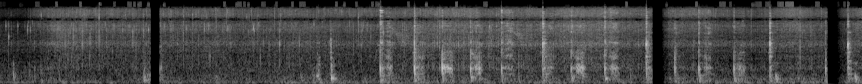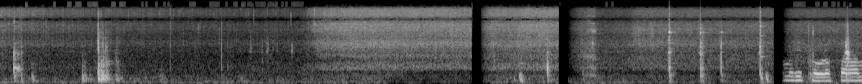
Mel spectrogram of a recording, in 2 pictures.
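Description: Garlic fries and sizzles in a pan over a campsite fire, with a steady, close hiss, scraping stirs and a few brief pauses as the cooking goes on.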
